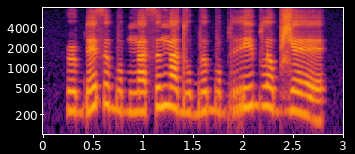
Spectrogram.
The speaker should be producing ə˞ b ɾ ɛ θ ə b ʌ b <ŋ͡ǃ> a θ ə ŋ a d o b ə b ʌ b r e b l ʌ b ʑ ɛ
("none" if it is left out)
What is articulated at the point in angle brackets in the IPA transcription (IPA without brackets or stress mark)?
ŋ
